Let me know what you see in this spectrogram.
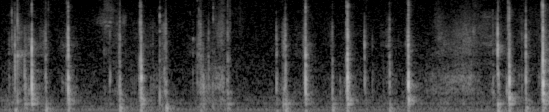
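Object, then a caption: Bamboo computer keyboard with wooden keys. Long, dark-polished nails and fingertips type on a full-size bamboo computer keyboard with wooden keys. About twenty quiet, uneven taps and clicks come through, each short and dry with a hollow, woody tone and a bright clicky edge that dies away almost instantly. A faint steady low hum sits underneath.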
